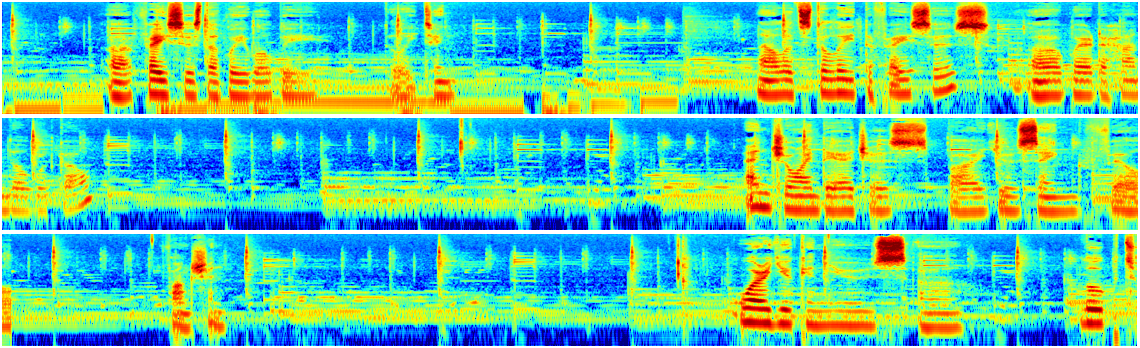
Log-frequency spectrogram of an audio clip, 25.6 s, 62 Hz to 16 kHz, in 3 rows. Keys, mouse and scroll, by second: 0.3 click, 1.8-2.9 drag, 3.4 shift+click, 3.8 shift+click, 4.2 shift+click, 5.2 Delete, 6.9 click, 7.7 shift+click, 8.1 shift+click, 8.6 shift+click, 9.7 Delete, 11.0-12.0 scroll up 2, 12.0-12.4 shift+middle drag, 12.4-13.0 scroll up 2, 13.0-17.6 shift+middle drag, 17.6 click, 19.3 shift+click, 20.1 shift+click, 21.4 alt+z, 22.7 shift+click, 23.8 f, 25.3 alt+z.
